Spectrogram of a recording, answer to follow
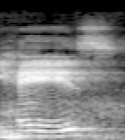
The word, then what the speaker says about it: Hayes: Hayes. The S is silent.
